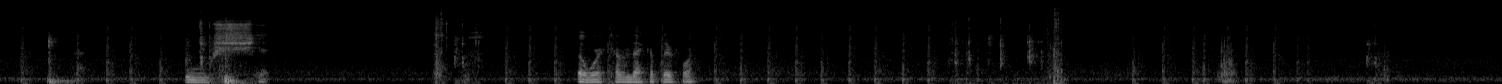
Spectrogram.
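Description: Footsteps clang quickly on metal.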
